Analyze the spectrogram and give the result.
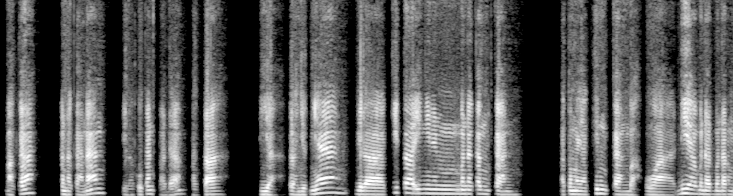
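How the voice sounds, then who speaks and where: A man's voice: medium pitch, a little mellow, no echo. A man giving a university lecture, explaining step by step with frequent "eh" fillers. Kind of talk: recorded lecture on speech sounds.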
